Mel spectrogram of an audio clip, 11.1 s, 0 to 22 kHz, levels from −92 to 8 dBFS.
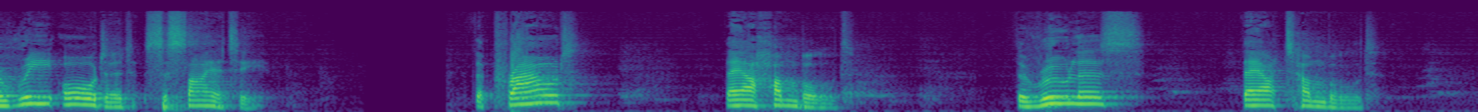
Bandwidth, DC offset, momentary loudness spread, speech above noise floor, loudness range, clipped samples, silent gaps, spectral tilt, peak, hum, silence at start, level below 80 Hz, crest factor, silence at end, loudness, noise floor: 15.5 kHz; under 0.1%; 18 LU; over 74 dB; 4 LU; under 0.1%; 2.74-3.34 s; -6.5 dB/octave; 0 dBFS; none; 0 s; -56 dBFS; 18 dB; 0.85 s; -17 LUFS; under -90 dBFS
